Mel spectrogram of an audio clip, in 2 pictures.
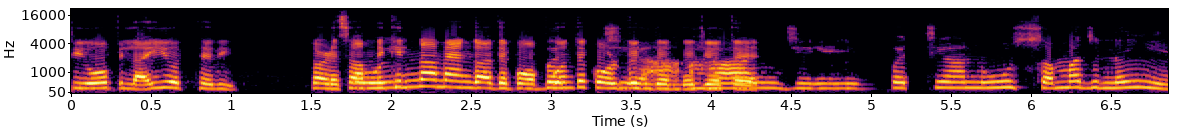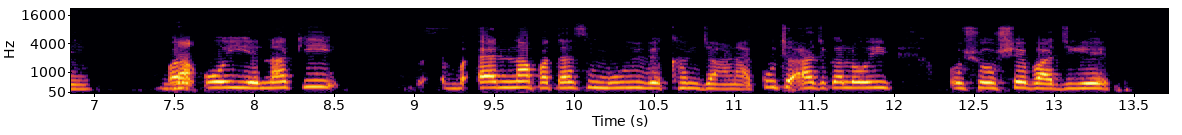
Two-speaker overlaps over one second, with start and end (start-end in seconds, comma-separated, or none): none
